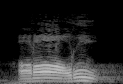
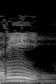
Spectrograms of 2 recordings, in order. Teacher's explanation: الراء مفخمة كذلك لأنها مفتوحة، رارو، والمكسورة مرققة، ري. الذكرى، را.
